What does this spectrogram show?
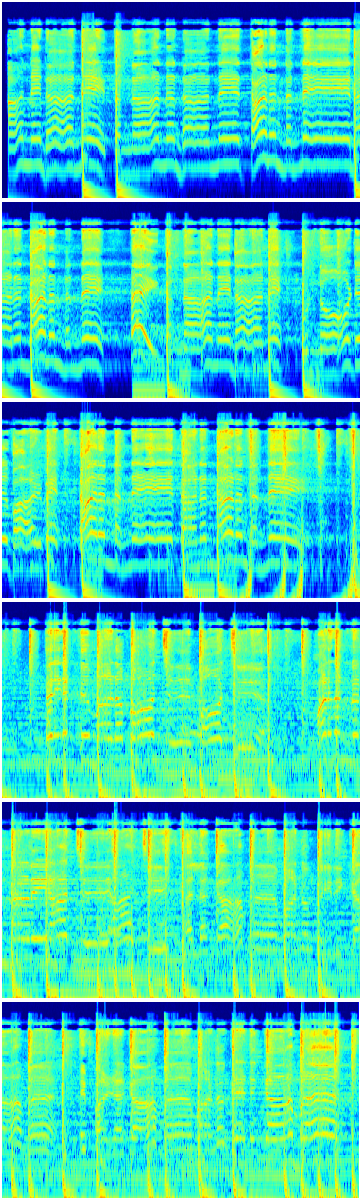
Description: Ring Tone; Vallavan

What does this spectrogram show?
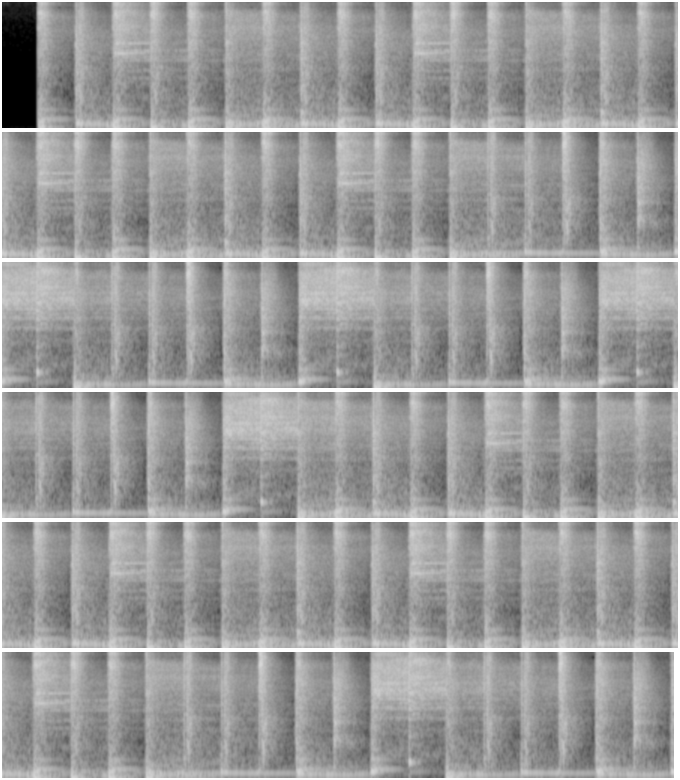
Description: HipHop Bass Treble

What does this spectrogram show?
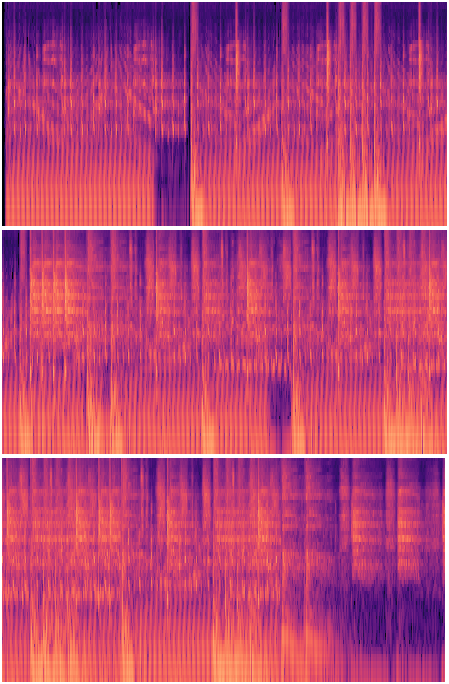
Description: Bounce Remix

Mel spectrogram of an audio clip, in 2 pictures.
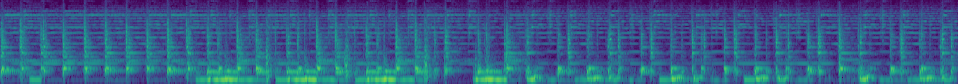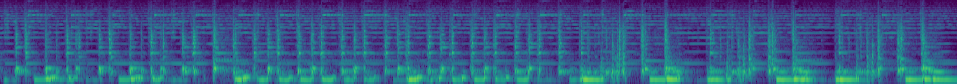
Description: Tabla

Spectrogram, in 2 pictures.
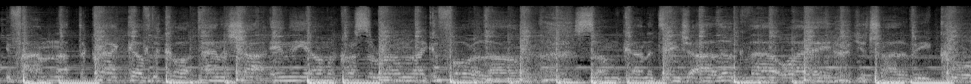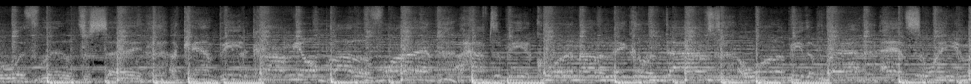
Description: Custom Beat

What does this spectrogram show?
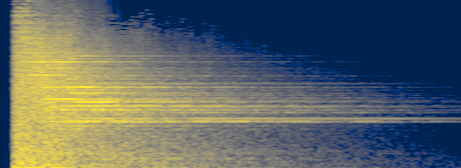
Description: Deflect; Sekiro

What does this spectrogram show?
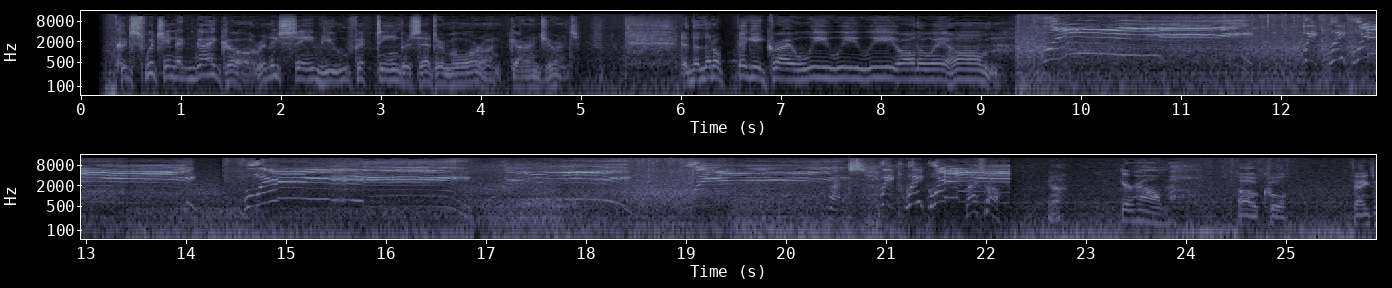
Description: Weee

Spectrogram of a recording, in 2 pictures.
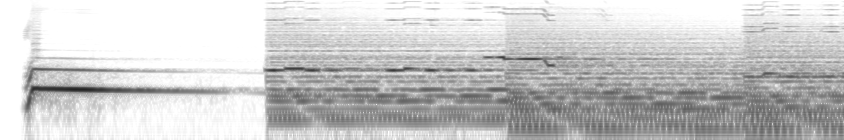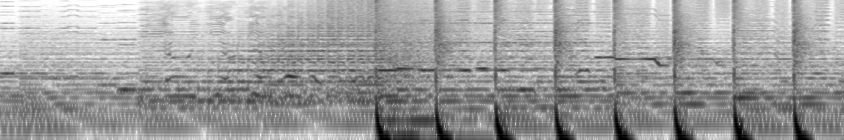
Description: Armenian

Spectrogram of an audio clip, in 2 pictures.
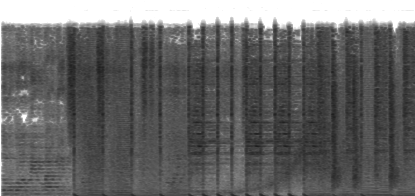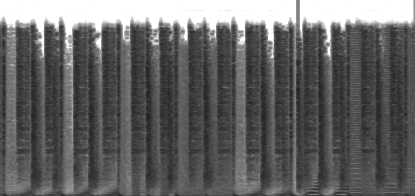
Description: BASS

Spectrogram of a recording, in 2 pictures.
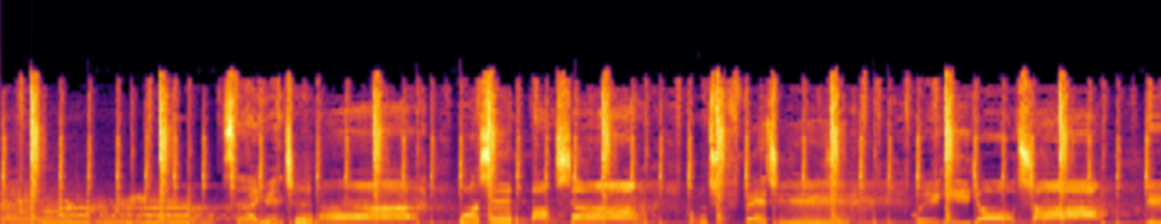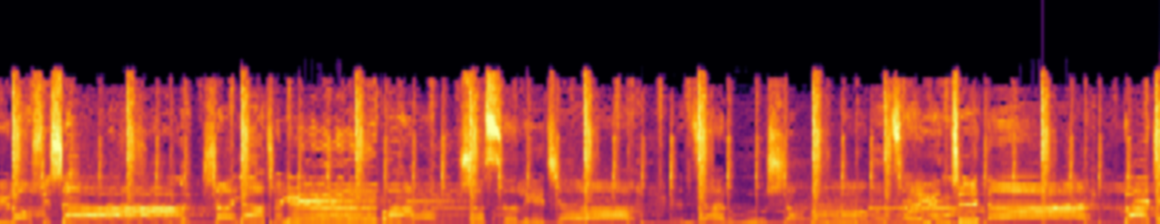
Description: Chinese Romantic Son

